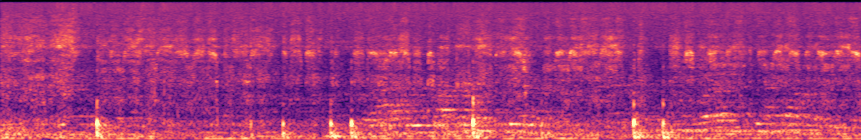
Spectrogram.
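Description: Chalk or a marker writes a relation between temperature scales on a classroom board, faint scratchy strokes with a few sharper taps over a steady background hum.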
